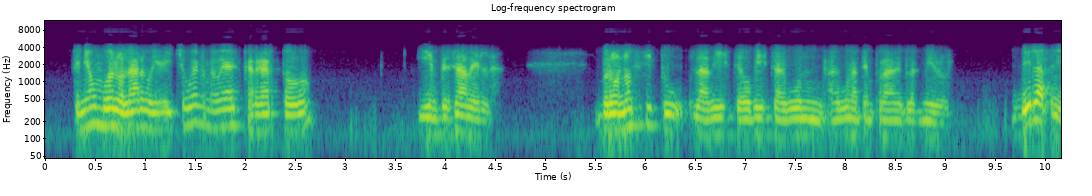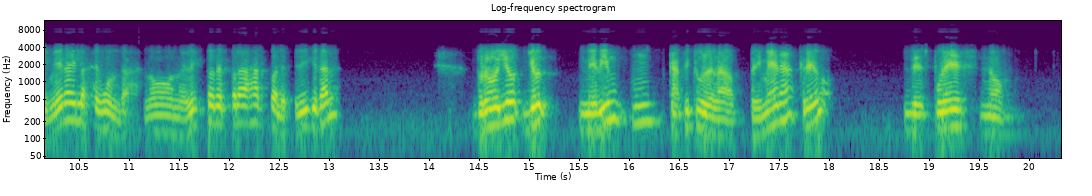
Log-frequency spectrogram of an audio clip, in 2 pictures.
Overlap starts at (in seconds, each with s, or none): none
